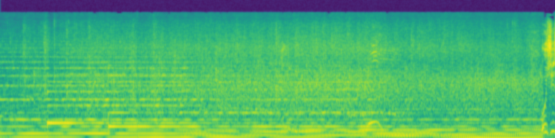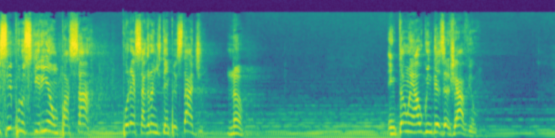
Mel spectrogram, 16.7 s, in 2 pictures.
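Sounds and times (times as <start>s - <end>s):
audience applause: 0.2s - 9.6s
speech: 8.3s - 12.1s, 14.1s - 15.6s.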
